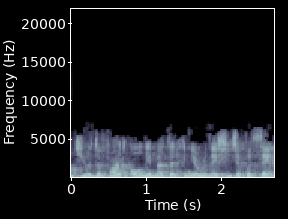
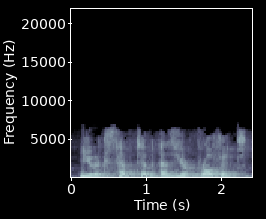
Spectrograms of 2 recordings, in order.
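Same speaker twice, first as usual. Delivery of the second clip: drawn out, each word weighed; slow and emphatic; 6 semitones higher, slower than usual. Real, not acted. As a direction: spell it out slowly to the congregation.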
